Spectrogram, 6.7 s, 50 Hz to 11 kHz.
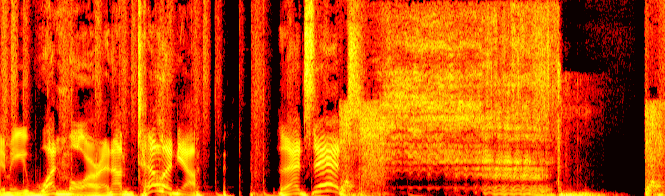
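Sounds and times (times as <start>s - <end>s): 
speech: 0.0s - 2.2s, 2.8s - 3.9s, 4.8s - 5.6s
horse whinny trailing into a snort: 3.7s - 5.6s.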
